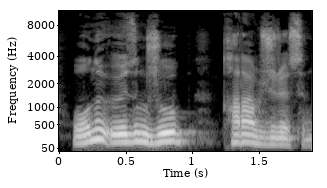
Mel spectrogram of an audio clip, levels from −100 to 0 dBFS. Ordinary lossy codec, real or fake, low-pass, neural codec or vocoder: none; real; none; none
